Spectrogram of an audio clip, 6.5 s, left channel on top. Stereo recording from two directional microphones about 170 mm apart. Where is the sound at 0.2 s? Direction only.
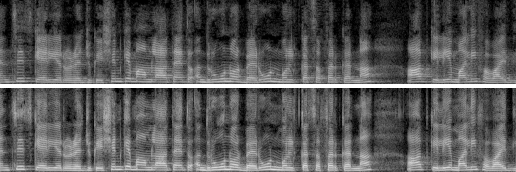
35° right (ahead or behind).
